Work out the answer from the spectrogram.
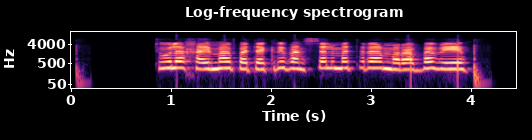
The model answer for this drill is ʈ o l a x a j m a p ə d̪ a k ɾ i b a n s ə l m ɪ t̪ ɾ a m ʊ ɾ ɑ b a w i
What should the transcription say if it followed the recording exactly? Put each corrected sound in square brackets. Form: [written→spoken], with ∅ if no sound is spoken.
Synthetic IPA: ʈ o l a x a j m a p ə [d̪→t̪] a k ɾ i b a n s ə l m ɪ t̪ ɾ a m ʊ ɾ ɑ b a w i

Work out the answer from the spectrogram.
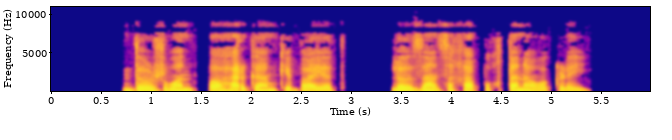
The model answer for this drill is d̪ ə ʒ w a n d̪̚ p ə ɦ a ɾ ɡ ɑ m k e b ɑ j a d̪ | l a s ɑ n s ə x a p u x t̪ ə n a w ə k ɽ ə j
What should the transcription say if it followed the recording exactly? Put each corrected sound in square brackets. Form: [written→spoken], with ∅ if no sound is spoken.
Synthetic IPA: d̪ ə ʒ w a n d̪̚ p ə ɦ a ɾ ɡ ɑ m k e b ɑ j a d̪ | l a [s→z] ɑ n s ə x a p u x t̪ ə n a w ə k ɽ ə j

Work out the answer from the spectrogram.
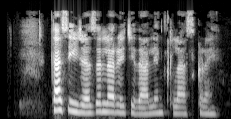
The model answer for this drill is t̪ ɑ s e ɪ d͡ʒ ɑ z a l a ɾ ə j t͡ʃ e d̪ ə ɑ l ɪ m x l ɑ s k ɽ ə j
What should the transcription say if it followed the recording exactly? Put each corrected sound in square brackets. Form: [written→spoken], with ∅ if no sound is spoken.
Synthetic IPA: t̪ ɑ s e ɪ d͡ʒ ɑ z a l a ɾ ə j t͡ʃ e d̪ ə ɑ l ɪ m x l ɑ s k ɽ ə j

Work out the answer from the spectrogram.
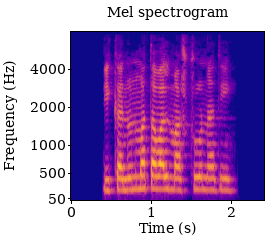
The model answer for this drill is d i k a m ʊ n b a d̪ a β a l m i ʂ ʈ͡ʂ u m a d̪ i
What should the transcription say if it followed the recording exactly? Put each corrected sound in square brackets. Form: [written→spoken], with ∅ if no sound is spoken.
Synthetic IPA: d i k a [m→n] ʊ n [b→m] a [d̪→t̪] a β a l m [i→a] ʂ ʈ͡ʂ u [m→n] a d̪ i

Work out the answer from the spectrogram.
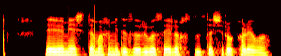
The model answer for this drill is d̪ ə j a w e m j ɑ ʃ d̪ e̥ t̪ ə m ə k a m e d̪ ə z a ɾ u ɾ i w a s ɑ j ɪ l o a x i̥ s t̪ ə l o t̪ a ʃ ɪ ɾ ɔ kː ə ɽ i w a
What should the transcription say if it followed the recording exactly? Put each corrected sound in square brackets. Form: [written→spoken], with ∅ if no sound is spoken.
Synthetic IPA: d̪ ə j a w e m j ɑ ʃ [d̪→t̪] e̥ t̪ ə m ə [k→x] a m e d̪ ə z a ɾ u ɾ i w a s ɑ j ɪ l o a x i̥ s t̪ ə l o t̪ a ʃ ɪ ɾ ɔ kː ə ɽ [i→e] w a

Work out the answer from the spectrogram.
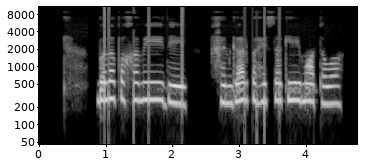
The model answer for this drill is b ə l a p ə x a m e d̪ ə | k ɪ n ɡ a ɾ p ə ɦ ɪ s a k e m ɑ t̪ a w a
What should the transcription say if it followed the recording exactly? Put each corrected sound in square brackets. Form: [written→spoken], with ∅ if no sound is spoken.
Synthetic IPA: b ə l a p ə x a m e d̪ ə | [k→x] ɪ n ɡ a ɾ p ə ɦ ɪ s a k e m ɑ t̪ a w a

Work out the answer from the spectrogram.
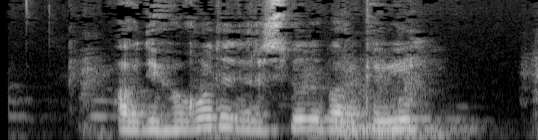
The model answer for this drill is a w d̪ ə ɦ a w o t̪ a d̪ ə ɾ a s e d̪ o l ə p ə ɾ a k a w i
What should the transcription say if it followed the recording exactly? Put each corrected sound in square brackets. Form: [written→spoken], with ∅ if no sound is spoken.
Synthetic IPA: a w d̪ ə ɦ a [w→ɣ] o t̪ a d̪ ə ɾ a s e d̪ o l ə p [ə→ɑ] ɾ a k a w i

